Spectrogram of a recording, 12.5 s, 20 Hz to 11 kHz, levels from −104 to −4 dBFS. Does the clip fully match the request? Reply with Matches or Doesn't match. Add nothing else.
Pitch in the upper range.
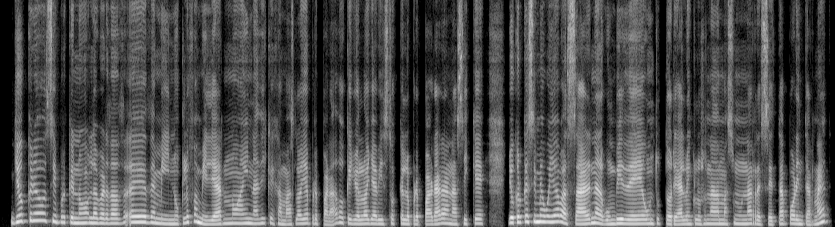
Matches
